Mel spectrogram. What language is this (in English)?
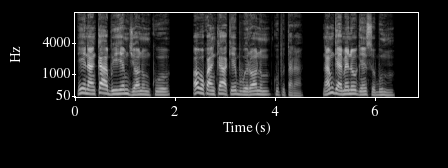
Igbo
